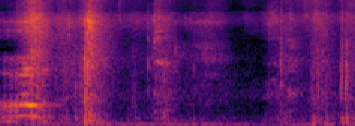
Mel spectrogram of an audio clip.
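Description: A large dog giving one short vocal sound right at the start, followed about half a second in by a single knock, then quieter rustling.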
